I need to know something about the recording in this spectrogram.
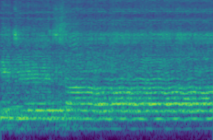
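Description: A man chanting a devotional poem through a microphone, holding one long steady note.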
